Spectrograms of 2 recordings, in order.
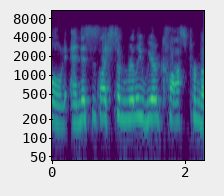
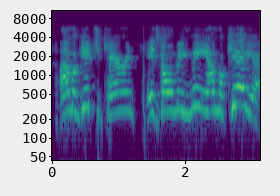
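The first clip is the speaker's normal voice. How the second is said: put-on high-pitched country bumpkin accent; 7 semitones higher than usual. Retelling a wrestling segment, imitating Jeff Jarrett's country bumpkin accent. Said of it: "in his country bumpkin ass accent".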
